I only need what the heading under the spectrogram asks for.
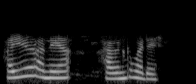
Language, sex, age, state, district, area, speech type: Bodo, female, 18-30, Assam, Baksa, rural, conversation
